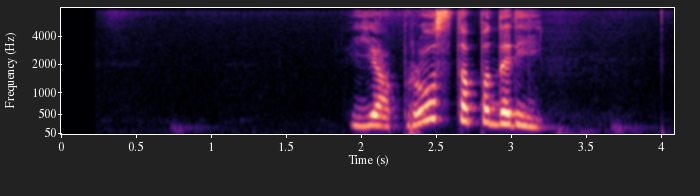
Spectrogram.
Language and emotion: Russian, positive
